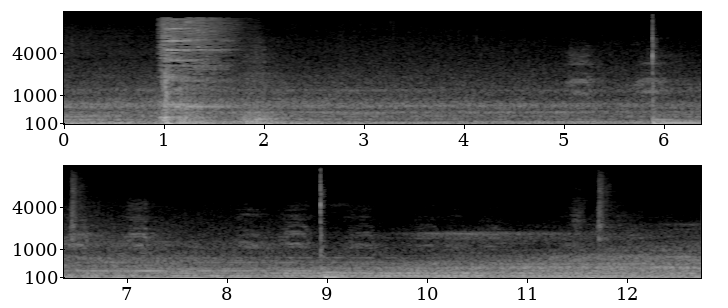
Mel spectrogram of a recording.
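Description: Soft menu clicks and chimes sound as options are selected.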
